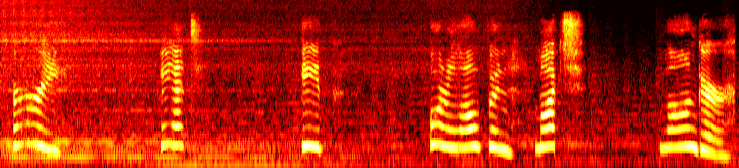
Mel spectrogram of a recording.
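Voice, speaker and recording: A woman playing an exhausted magical queen in an audio drama, straining and halting word by word. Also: very high-pitched, dull audio, heavily acted. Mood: strained, urgent. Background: dramatic music.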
